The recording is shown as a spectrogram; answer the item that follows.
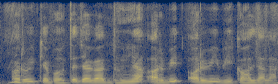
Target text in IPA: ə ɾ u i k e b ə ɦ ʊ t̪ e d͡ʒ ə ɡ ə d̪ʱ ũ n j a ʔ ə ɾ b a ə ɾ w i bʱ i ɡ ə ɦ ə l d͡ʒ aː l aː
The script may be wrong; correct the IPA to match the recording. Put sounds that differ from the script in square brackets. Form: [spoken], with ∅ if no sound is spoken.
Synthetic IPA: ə ɾ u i k e b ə ɦ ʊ t̪ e d͡ʒ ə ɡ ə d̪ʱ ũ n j a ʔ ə ɾ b [i] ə ɾ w i bʱ i [k] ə ɦ ə l d͡ʒ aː l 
